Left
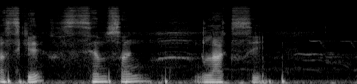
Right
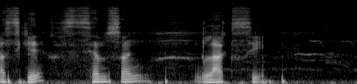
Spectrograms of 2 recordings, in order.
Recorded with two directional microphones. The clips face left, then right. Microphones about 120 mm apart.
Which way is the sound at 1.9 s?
70° right (ahead or behind).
